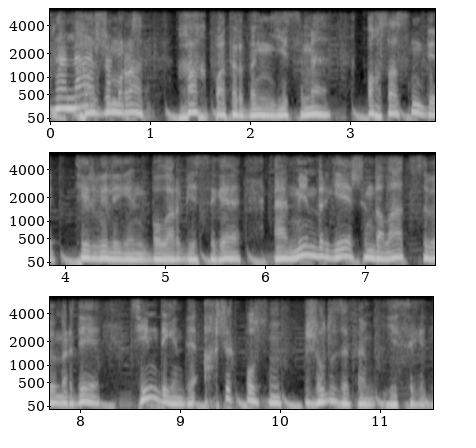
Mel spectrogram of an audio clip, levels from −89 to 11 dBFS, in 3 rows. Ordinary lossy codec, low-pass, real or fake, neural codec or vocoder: none; 5.4 kHz; real; none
